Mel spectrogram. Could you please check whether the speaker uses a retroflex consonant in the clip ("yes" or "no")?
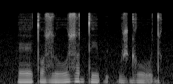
yes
